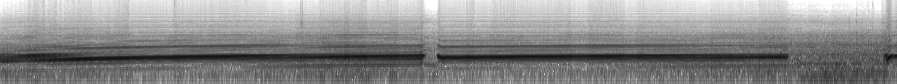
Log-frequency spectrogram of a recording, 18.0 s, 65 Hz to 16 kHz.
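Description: Mazda MX-5 RF's 2.0-litre four-cylinder engine, heard from inside the cabin, pulling hard down a straight. Its note climbs steadily, breaks sharply once about halfway through at a gear change, then holds high and steady. A few seconds before the end it drops to a quieter, lower sound as the car lifts off and slows for the corner, with a quick blip of revs near the end.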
